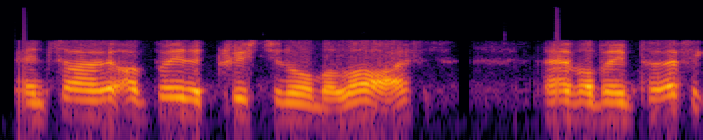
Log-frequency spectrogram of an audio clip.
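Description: A man's fairly high voice with an Australian accent. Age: 60s. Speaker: sports chaplain. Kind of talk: casual interview. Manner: energetic.

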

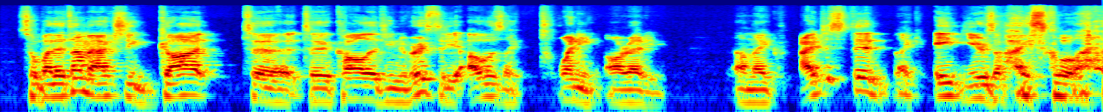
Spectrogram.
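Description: In a Canadian accent, a man speaks at a moderate pace and medium pitch with lively intonation. His is a plain, everyday voice. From Canada, Ottawa. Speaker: football content creator. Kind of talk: casual chat.

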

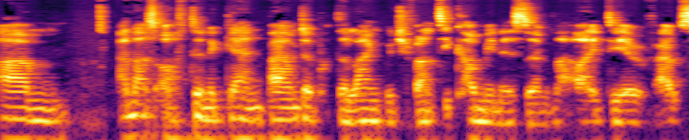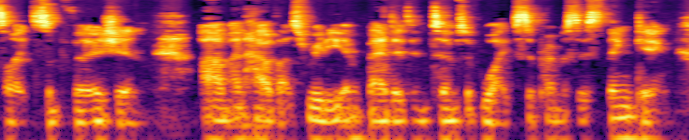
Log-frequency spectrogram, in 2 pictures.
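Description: A man speaks at an even, middling pace while clear background noise is heard behind him. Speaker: historian. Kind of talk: academic interview. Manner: hesitant, many fillers.

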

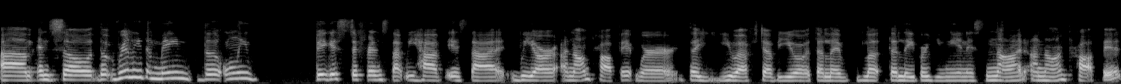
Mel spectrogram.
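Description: Moderately paced speech from a woman with a normal speaking voice, a medium pitch and typical pitch movement. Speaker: nonprofit communications director. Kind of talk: interview conversation.

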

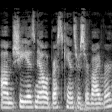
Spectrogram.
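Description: At a medium pitch, the woman keeps her intonation fairly even. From US. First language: Polish. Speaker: patient advocate. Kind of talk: interview.

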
